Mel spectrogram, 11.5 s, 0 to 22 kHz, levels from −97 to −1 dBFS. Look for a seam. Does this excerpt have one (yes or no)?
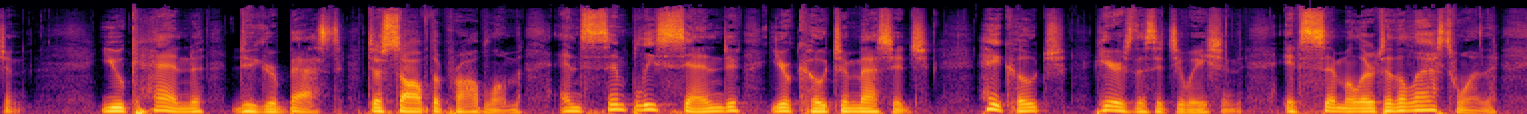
no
